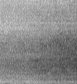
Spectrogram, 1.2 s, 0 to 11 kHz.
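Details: Speedybee Mario 5 DC FPV drone, Axisflying 2207.5 1960KV motors, T-Motor 5146 three-blade props, on 4S lithium-ion battery, fast flight after repairing stuttering motors: high, airy whine rising smoothly with throttle, no stutter or cutting out; normal motor run.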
